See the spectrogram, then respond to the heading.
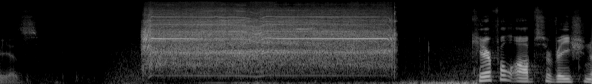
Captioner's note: drill whirring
